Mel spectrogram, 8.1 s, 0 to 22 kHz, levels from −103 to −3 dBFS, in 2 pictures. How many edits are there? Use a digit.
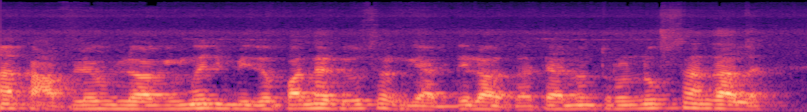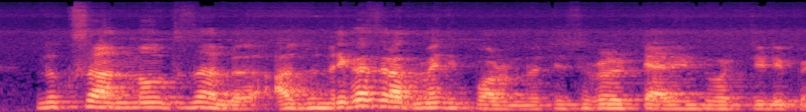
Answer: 1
